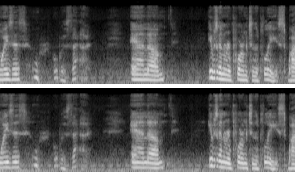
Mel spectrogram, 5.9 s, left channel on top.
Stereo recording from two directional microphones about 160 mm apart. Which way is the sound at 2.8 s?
15° left (ahead or behind).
